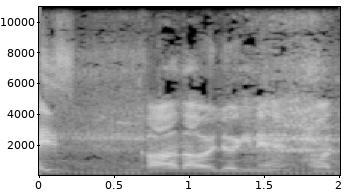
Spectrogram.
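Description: A motorcycle engine runs steadily with a fast low pulse, under a young man's loud calling voice that starts about a second in.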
